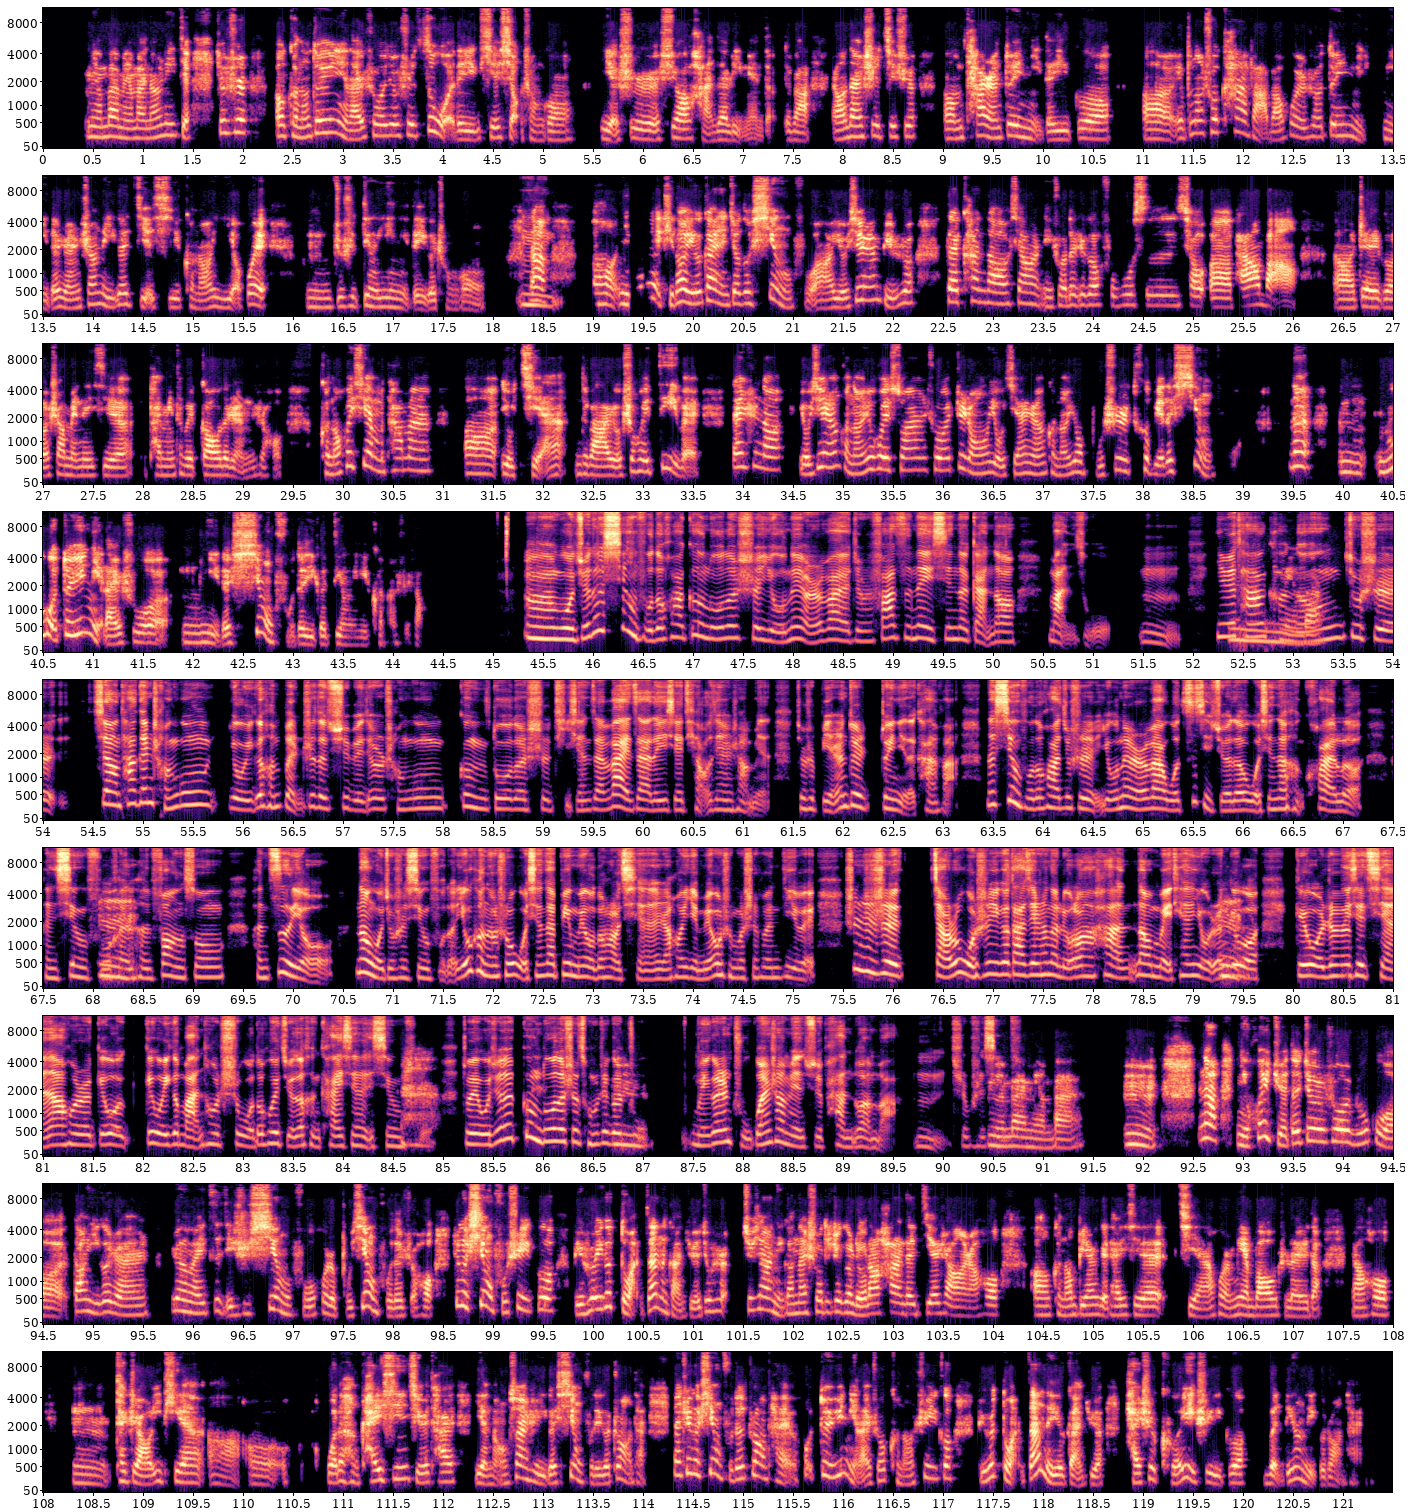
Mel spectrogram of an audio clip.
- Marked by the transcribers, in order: other background noise; laugh
- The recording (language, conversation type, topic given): Chinese, podcast, 你会如何在成功与幸福之间做取舍？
